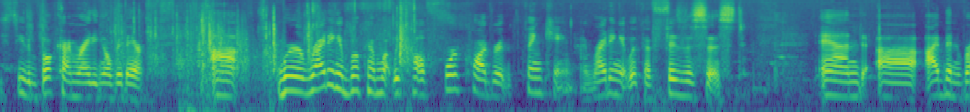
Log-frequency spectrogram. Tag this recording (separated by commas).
Speech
